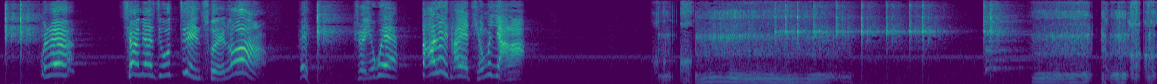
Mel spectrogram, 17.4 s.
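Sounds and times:
speech: 0:02.3 - 0:04.7, 0:05.4 - 0:07.9
snoring while asleep: 0:09.8 - 0:12.8, 0:15.5 - 0:17.3.

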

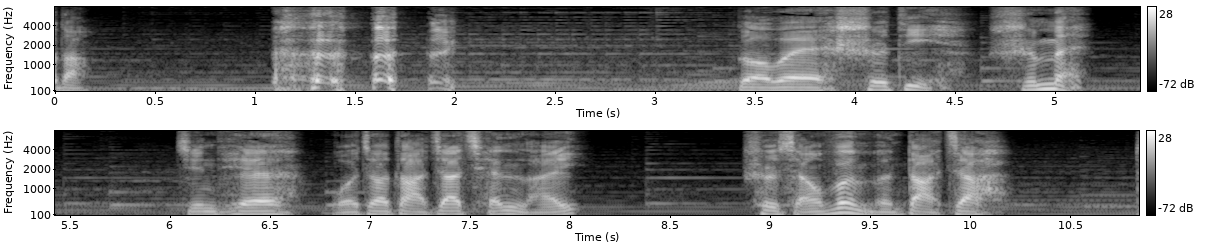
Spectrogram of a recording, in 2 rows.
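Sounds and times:
speech: 0:00.0 - 0:00.2, 0:01.1 - 0:02.1, 0:03.4 - 0:05.2, 0:06.0 - 0:08.1, 0:08.9 - 0:10.2
light coughs: 0:01.1 - 0:02.0.

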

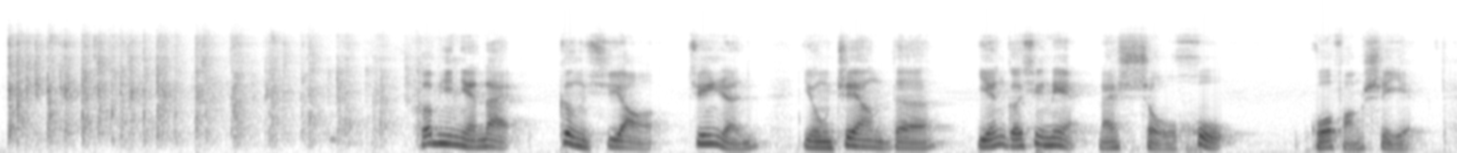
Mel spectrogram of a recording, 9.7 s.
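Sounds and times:
audience applause: 0:00.0 - 0:03.0
speech: 0:02.8 - 0:09.5.

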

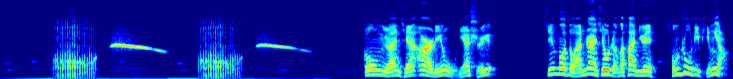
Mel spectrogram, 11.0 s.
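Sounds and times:
person snoring: 0:00.8 - 0:02.1, 0:03.0 - 0:04.2
speech: 0:05.8 - 0:07.5, 0:08.2 - 0:10.9.

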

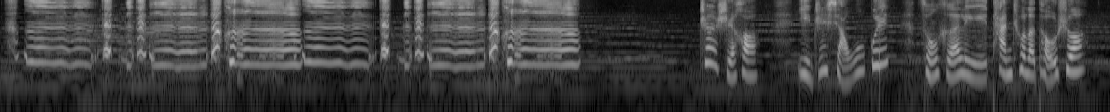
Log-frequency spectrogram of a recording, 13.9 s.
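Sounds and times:
little rabbit crying sound effect in a children's story: 0:00.0 - 0:07.2
speech: 0:01.3 - 0:03.9, 0:04.8 - 0:07.3, 0:08.8 - 0:13.6.

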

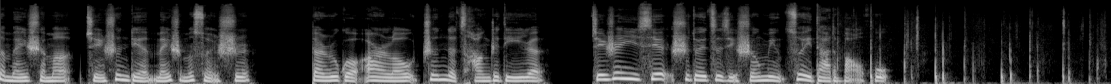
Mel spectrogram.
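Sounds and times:
speech: 0:00.0 - 0:09.2
hard hollow footsteps climbing stairs: 0:08.3 - 0:11.1.

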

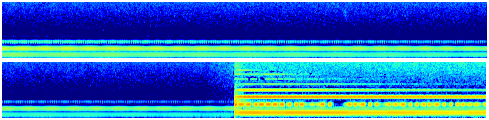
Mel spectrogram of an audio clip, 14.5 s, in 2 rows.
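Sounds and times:
singing bowl ringing at 176Hz: 0:00.0 - 0:14.5
singing bowl strike: 0:10.7 - 0:14.5.

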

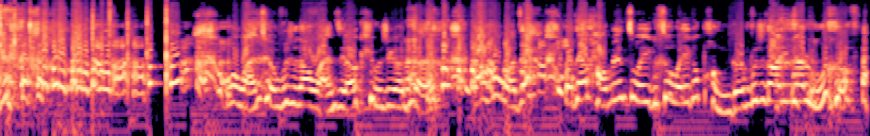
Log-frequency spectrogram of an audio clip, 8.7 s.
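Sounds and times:
hands clapping: 0:00.0 - 0:01.9
laughter: 0:00.0 - 0:02.8, 0:04.0 - 0:06.1
speech: 0:02.4 - 0:08.7.

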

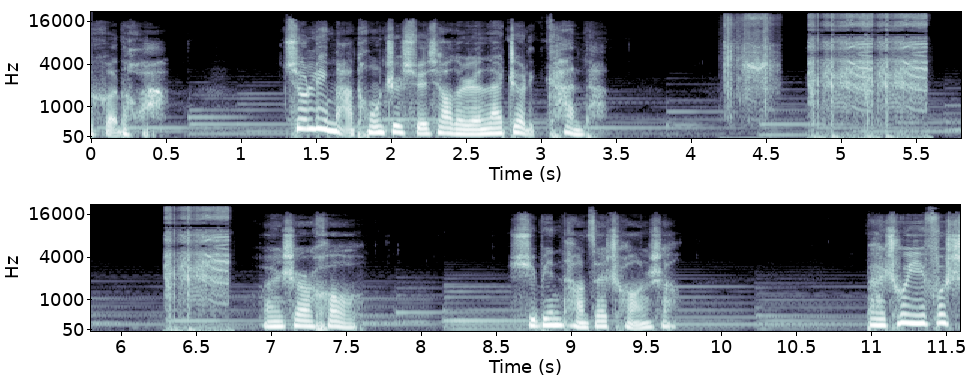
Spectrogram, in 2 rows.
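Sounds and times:
speech: 0:00.0 - 0:00.6, 0:01.3 - 0:03.5, 0:06.9 - 0:07.7, 0:08.6 - 0:09.8, 0:11.0 - 0:11.5
phone camera shutter: 0:04.2 - 0:05.6, 0:06.3 - 0:06.8.

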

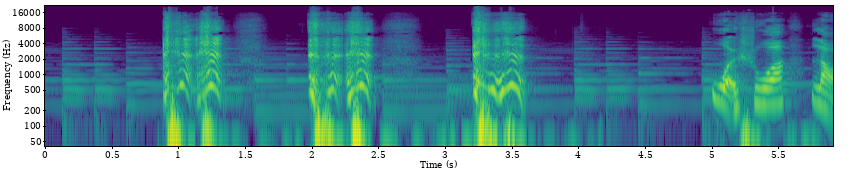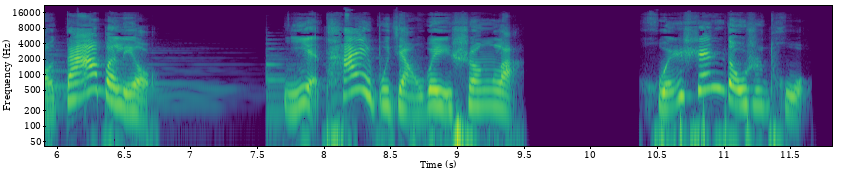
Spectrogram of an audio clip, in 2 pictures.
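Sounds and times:
coughing from dust: 0:00.9 - 0:02.6, 0:03.2 - 0:03.7
speech: 0:01.5 - 0:02.9, 0:05.0 - 0:06.8, 0:07.7 - 0:09.5, 0:10.5 - 0:11.7.

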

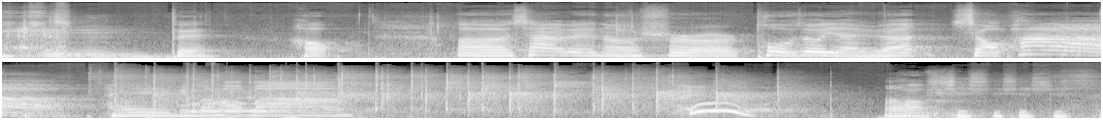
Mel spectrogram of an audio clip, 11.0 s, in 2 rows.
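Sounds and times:
speech: 0:00.2 - 0:07.4, 0:08.9 - 0:10.9
audience applause: 0:06.0 - 0:09.6.

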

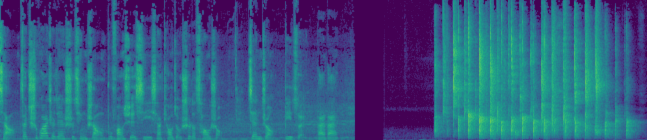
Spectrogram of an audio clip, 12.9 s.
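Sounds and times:
speech: 0:00.0 - 0:06.9
people clapping: 0:08.6 - 0:12.9.

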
